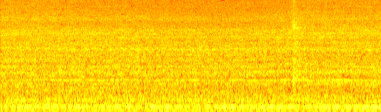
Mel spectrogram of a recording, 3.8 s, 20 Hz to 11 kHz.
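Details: 2002 Ford Thunderbird convertible, one owner, stored indoors and summer driven only; steady, even low rumble with a smooth pulse, no knocks, ticks or whine, clean normal idle.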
